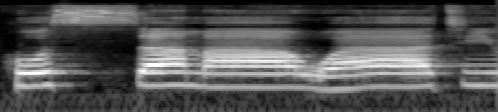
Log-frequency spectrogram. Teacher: यूज़ करेंगे वसतुल लिसान, या के मखरज के लिए, कुर्सीयुहु, होंठों को सही गोल करेंगे, फिर हा को सीन से मिलाएंगे और सीटी वाज़े करेंगे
